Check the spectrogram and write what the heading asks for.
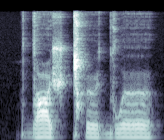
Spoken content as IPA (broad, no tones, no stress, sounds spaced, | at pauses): dˤ o ʃ ǀʰ ø d w ə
